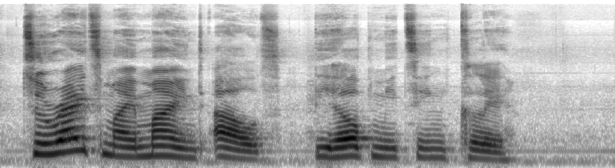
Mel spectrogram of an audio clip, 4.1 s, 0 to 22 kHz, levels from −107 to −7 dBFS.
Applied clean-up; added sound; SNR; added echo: none; none; none; none.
